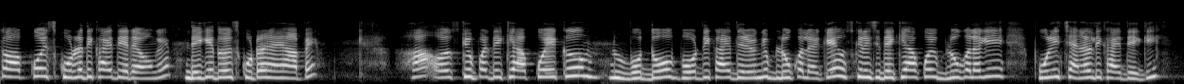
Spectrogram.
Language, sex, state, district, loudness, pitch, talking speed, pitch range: Hindi, female, West Bengal, Purulia, -13 LUFS, 330 Hz, 210 wpm, 310-350 Hz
